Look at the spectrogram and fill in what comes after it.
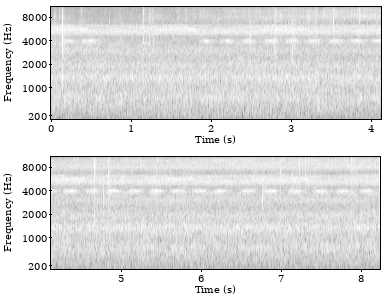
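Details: Chorus of insects: a shrill, unbroken high tone layered with a rapid, evenly pulsed chirping trill, accompanied by occasional light crackles from a nearby bonfire.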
